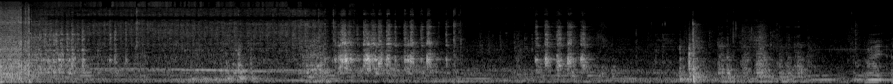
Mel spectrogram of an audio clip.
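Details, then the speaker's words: Coring system on a large natural-edge elm bowl, first time used: rough scraping cut with bursts of chatter and rasping as the blade is forced in; tool binding. "this sounds awful but I'm determined to get this through"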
